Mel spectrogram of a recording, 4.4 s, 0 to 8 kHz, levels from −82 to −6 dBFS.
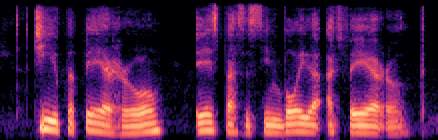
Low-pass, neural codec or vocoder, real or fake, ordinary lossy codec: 7.2 kHz; codec, 16 kHz, 0.5 kbps, FunCodec, trained on LibriTTS, 25 frames a second; fake; AAC, 48 kbps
